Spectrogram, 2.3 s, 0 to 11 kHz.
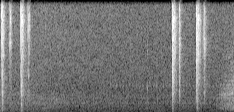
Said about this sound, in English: all we have to do is press the number 1 key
